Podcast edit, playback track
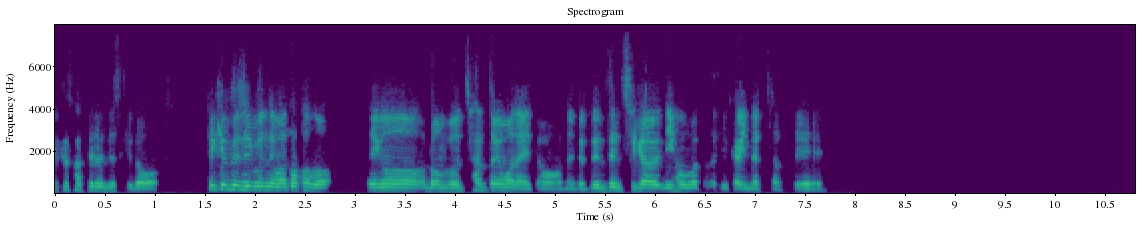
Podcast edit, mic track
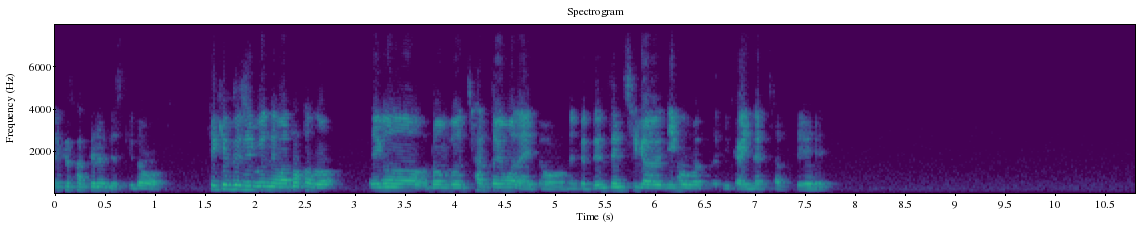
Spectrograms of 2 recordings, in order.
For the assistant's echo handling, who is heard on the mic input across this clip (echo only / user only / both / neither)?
echo only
